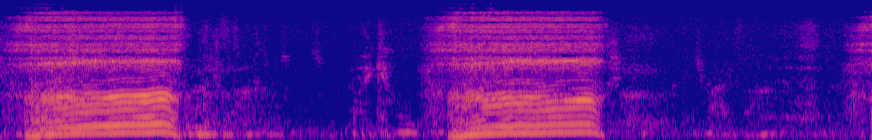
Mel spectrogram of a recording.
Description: My friends funny snoring enjoy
